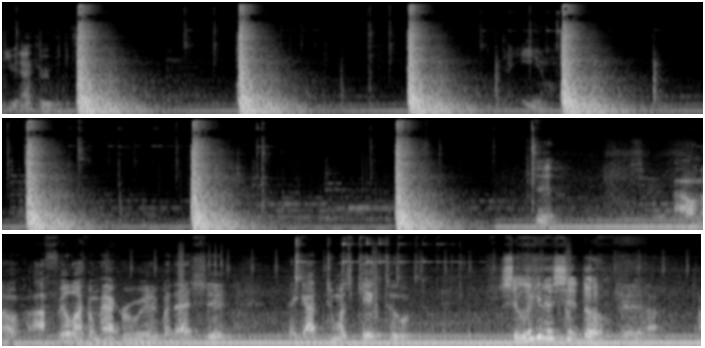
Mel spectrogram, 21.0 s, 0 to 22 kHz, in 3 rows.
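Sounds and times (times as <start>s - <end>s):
pistol shots echoing: 0.8s - 1.5s, 2.4s - 3.1s, 4.1s - 4.8s, 5.6s - 6.4s, 7.2s - 8.0s, 8.9s - 9.6s, 11.0s - 11.6s.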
